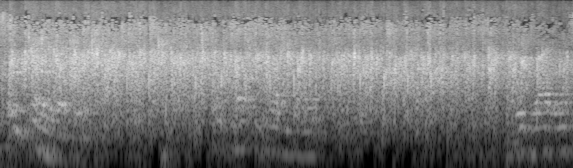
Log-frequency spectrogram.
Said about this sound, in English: How about a round of applause for every candidate out there?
